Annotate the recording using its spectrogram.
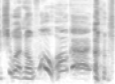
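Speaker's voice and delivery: tickled, high-pitched aside; amused repeat. Real, not acted. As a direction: say it through a chuckle, pitch climbing. Amused repeat of own remark.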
